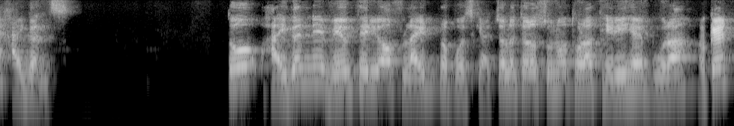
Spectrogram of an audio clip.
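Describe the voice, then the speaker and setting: A man in his thirties with an Indian English accent, teaching physics to a class, dictating headings slowly and asking questions that he answers himself. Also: a little high, darkish tone.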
